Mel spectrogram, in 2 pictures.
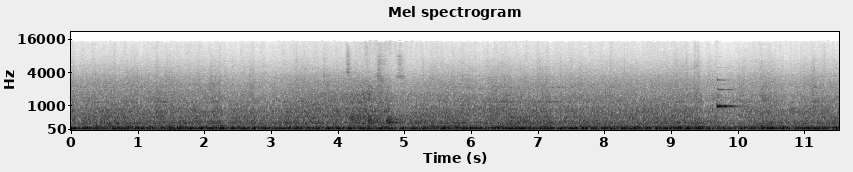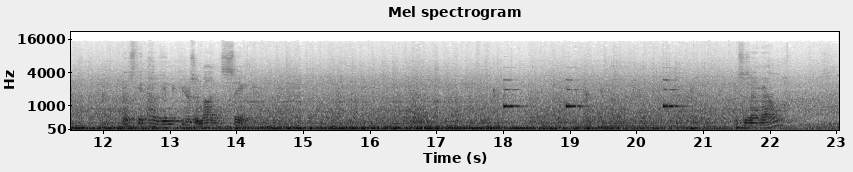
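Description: An elevator car hums and rumbles steadily as it travels.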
